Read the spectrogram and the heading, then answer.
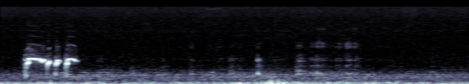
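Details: Loud rhythmic manggung song of a local zebra dove used as a lure: a single short phrase of fast, bouncing coo notes early on, then faint chirps from other birds over a low hum.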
